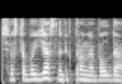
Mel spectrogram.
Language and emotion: Russian, angry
